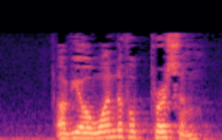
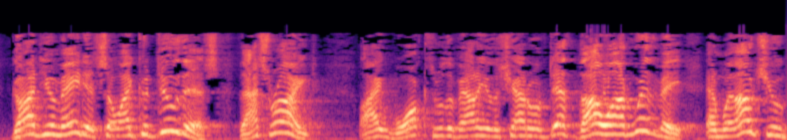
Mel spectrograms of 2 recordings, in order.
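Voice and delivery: higher, louder fervent preaching; preaching at full force; 7 semitones higher, 6 dB louder than usual. Real, not acted. Preacher crying out to God before the congregation, fervent and loud. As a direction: lift it up and cry it out to God.

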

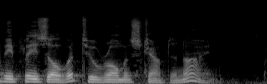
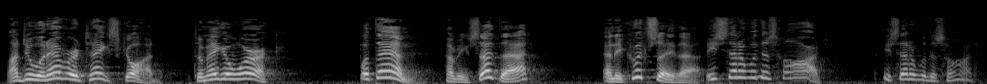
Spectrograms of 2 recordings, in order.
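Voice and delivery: higher, louder impassioned preaching; fervent preaching; 10 semitones higher, 6 dB louder than usual. Real, not acted. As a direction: preach it out at full force. Preacher at full force.

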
